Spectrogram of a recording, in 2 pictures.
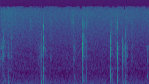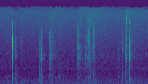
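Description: Fingertips and nails tap the top of a hollow, palm-sized round white plastic cosmetic pad jar with a black lid, close to the mic. About nineteen quick, dry, bright clicks come at an uneven, pattering pace. Each fades almost instantly over a quiet background.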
